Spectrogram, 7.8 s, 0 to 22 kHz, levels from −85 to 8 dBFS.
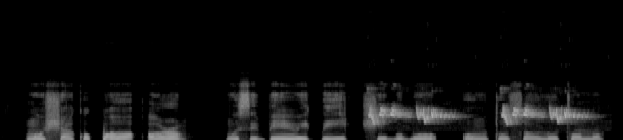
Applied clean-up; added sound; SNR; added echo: none; Bird; -4 dB; none.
